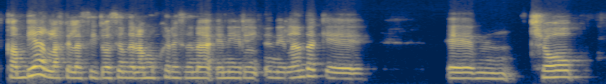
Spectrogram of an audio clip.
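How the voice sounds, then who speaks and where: Lady chiming in, halting, lots of ehs, medium voice, dull lo-fi video call sound. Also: mid-range voice, level tone, fairly bright tone. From Argentina. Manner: hesitant, with pauses and fillers. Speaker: workshop participant. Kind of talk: casual discussion.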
